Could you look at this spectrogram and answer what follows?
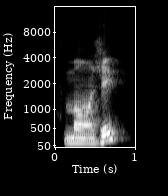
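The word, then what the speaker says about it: manger: YouTube screen so Monge is felt like this mangy mangy it's spelled like this right mangy is to eat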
